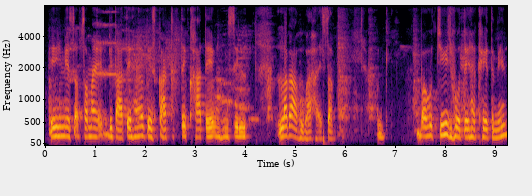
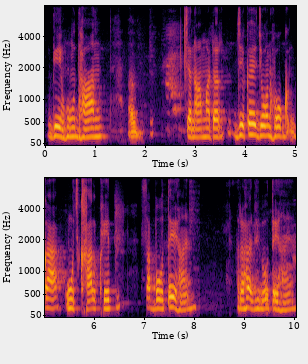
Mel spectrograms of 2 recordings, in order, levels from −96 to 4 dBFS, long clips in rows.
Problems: constant background noise, background conversations at intervals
